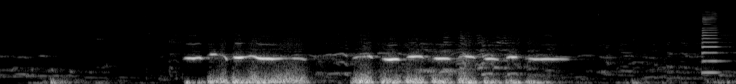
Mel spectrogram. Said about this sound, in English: Give me the whistle, the flutes.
